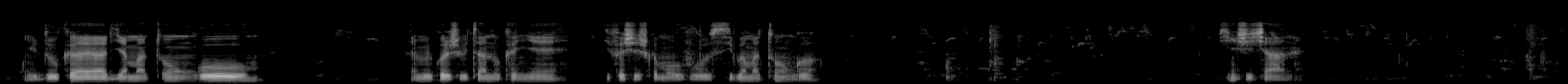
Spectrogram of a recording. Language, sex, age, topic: Kinyarwanda, male, 25-35, health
